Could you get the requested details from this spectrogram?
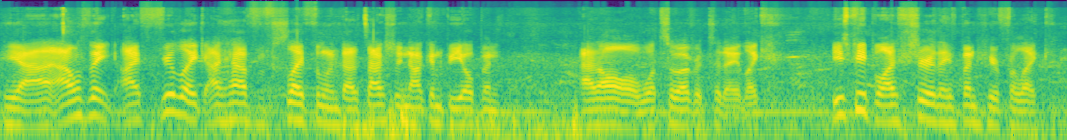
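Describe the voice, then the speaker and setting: A man's voice: medium pitch, brisk, noisy background. A young man casually rambling through a live walkthrough of a theme park, recorded outdoors on a handheld phone. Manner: rambling, chatty, lots of fillers. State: out of breath. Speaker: vlogger livestreaming a theme park walk. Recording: phone livestream outdoors with loud music. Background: loud park music.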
